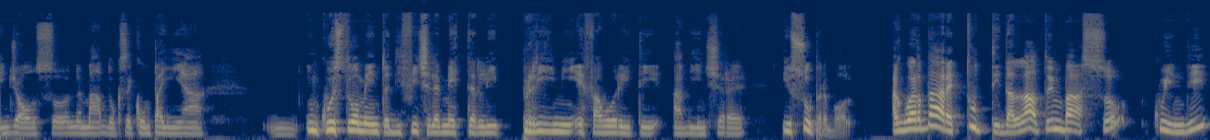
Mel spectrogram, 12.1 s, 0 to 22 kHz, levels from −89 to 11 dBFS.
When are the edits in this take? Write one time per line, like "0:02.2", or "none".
none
